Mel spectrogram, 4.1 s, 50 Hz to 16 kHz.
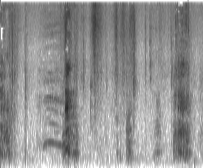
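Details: Yorkshire Terrier puppies, born in March 2013 and shown from birth to about ten weeks, at play: a thin rising whine, then three short, sharp yapping barks spaced about a second apart indoors.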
